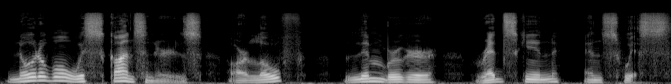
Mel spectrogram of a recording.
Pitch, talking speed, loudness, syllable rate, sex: 110 Hz, 70 wpm, -20 LUFS, 3.2 syllables/s, male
